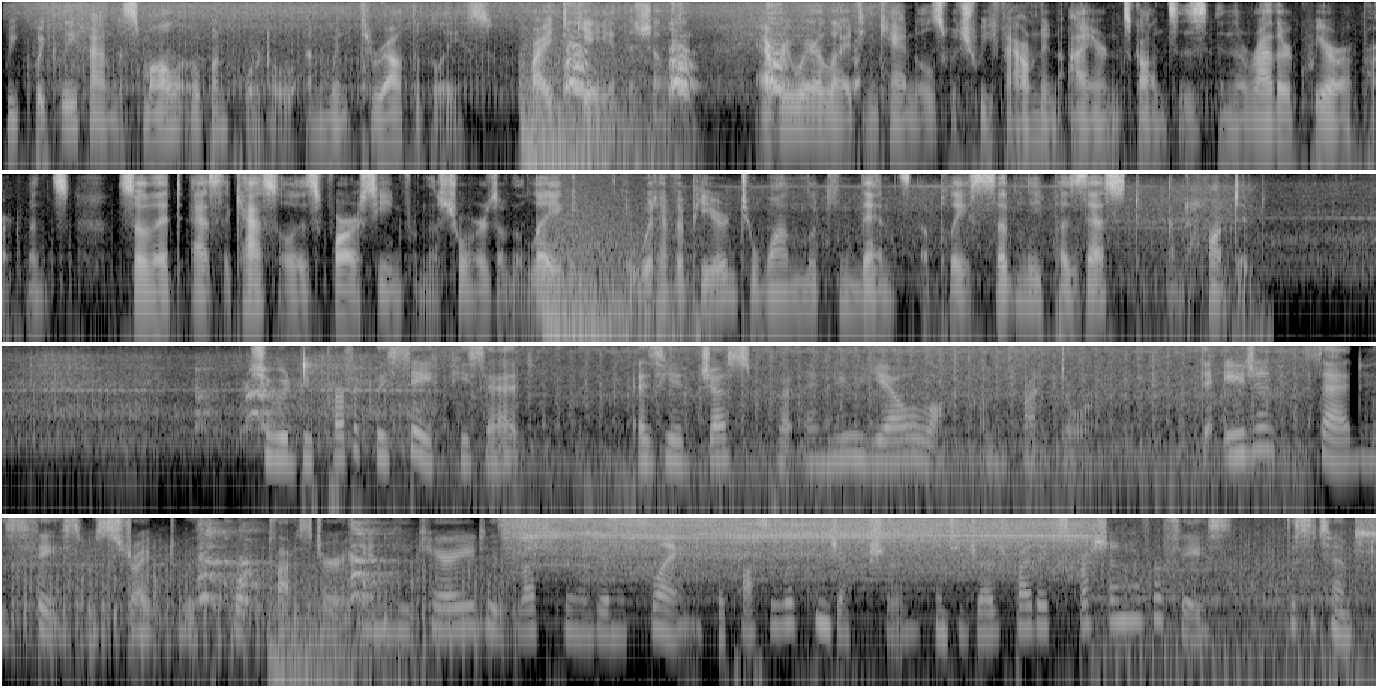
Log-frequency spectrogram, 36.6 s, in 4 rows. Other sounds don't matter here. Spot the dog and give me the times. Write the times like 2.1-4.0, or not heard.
3.6-5.8, 19.6-20.4, 28.8-30.1.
